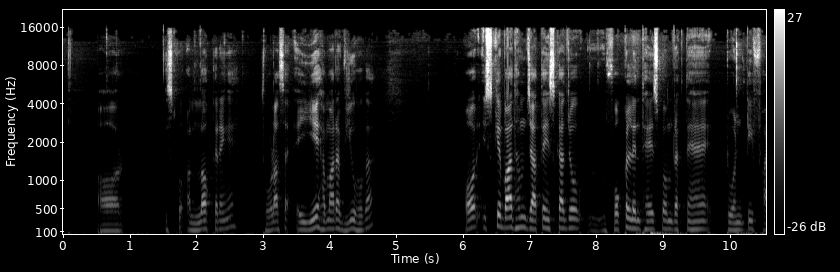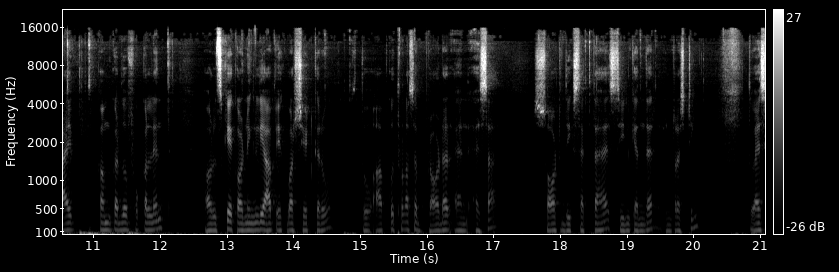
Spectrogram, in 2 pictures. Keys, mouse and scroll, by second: 1.9 click, 2.3-2.7 scroll up 2, 7.9-10.9 drag, 13.2 click, 13.7-17.6 shift+middle drag, 17.9 middle click, 18.0-18.6 scroll up 1, 18.6-19.7 shift+middle drag.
